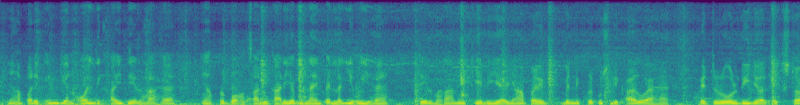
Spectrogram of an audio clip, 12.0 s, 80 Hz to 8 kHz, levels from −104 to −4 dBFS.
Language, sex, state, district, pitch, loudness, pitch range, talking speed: Maithili, male, Bihar, Supaul, 120 Hz, -19 LUFS, 115-120 Hz, 175 wpm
